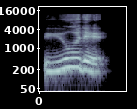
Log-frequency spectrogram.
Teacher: You are lifting your tongue up to touch the palate, but you are not touching it. That is making ya very soft letter.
